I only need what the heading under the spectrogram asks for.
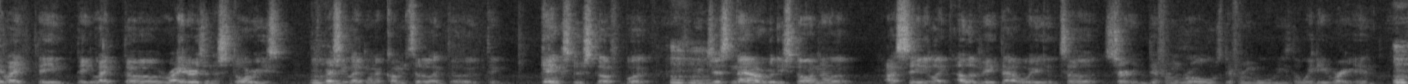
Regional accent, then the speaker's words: Bronx, New York, United States; also born or lived in Harlem; I'm from the Bronx. Call me.

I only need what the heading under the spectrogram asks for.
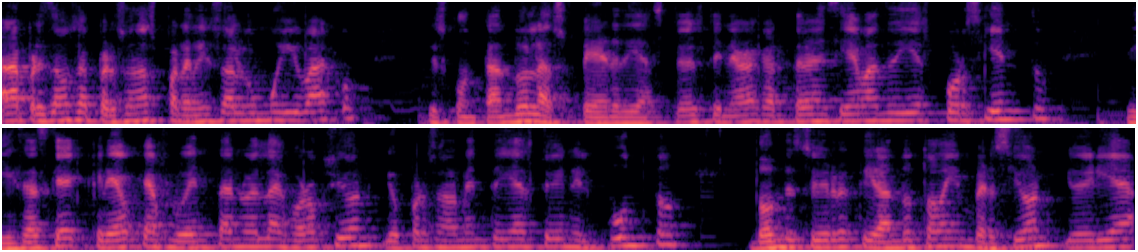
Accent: Chihuahua, Mexico; yo soy de Chihuahua y en Chihuahua me preguntan mucho

